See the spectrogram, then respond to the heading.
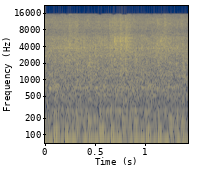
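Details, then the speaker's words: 1931 Horch 480 Sport Cabriolet 5-litre straight-eight, fired after five or six seconds, warmed up about 5 minutes, idling smoothly with a low, steady, even rumble and slight vibration from the radiator surround; normal warm idle. "it fired into life El Pronto after about five or 6 seconds and now we've warmed it up for about 5 minutes and now it's idling just absolutely gorgeously"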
